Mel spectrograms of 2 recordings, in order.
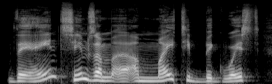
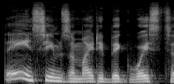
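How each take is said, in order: First: "they ain't?" rising as a question, then a break. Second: Said in the usual way. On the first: Shown as a demonstration. Caretaker questioning the horns, rising on "they ain't?". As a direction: lift "ain't" into a question before "Seems".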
